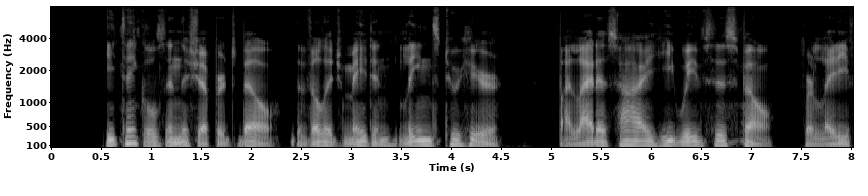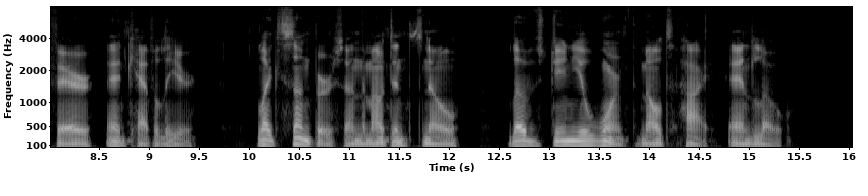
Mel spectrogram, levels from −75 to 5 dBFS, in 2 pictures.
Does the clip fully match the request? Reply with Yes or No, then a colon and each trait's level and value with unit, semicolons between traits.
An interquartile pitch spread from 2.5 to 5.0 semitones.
No: wide, 5.6 semitones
